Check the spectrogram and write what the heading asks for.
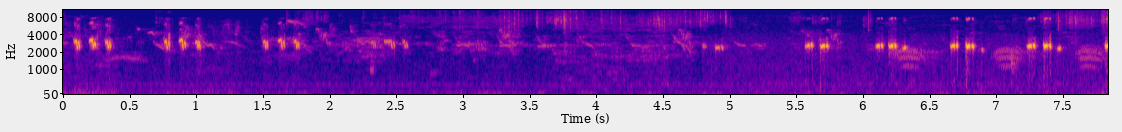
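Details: Female quail uttering sharp, high paired notes in rapid couplets, a quieter stretch of faint chatter in the middle, then the couplets resume strongly about every half second.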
